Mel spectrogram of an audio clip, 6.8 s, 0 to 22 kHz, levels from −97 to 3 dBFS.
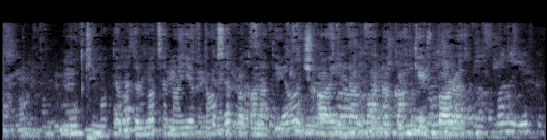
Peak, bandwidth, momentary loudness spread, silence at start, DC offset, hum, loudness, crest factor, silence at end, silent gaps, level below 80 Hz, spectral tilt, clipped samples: -2 dBFS; 11.5 kHz; 10 LU; 0.05 s; under 0.1%; none; -21 LUFS; 20 dB; 0.05 s; none; -42 dBFS; -5.5 dB/octave; under 0.1%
